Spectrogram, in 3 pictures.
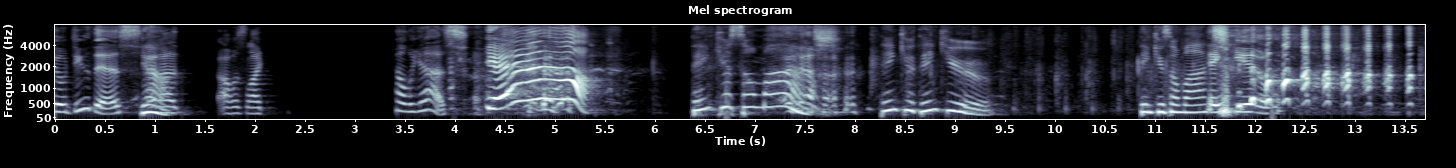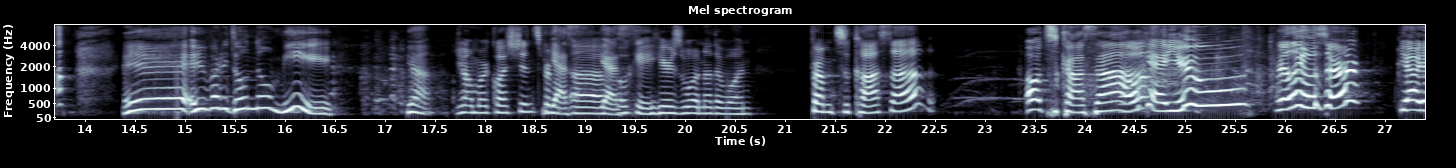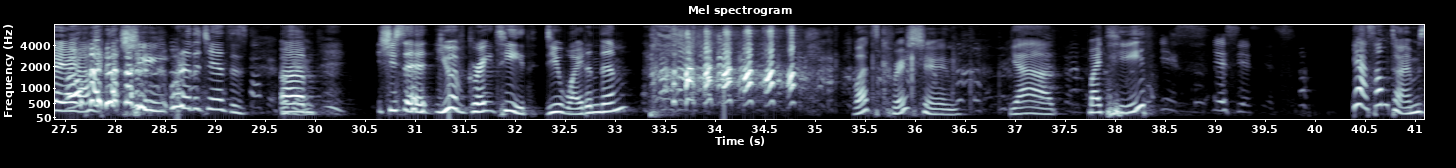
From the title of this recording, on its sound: The Podcast LIVE! Snippets from New Orleans and LA!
